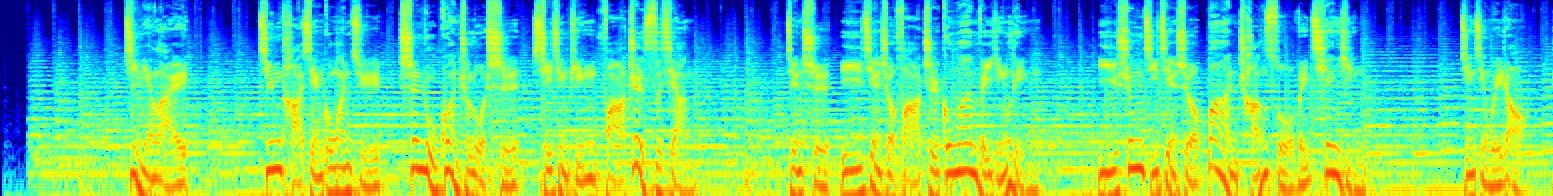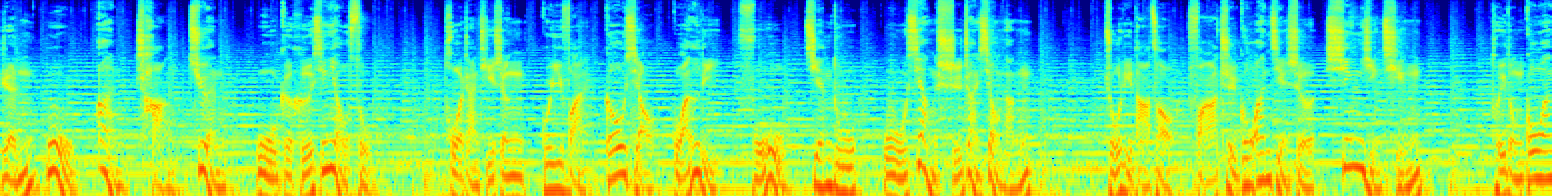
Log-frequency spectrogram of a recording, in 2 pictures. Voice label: 男 专题

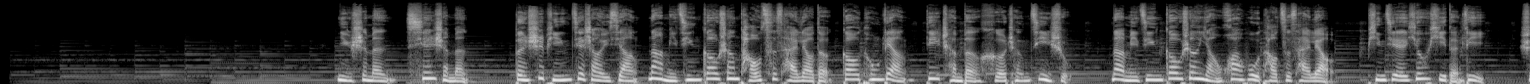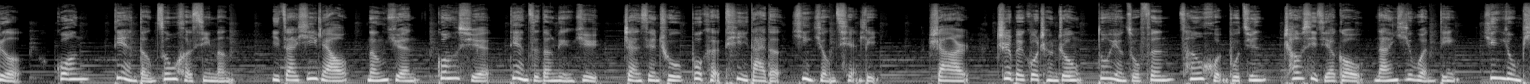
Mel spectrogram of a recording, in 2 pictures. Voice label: 女 解说 科技材料 纳米晶高熵陶瓷

